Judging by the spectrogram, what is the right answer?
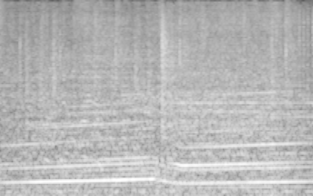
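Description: Motorbikes race close behind a large truck on the road, a steady loud engine drone holding one pitch that dips slightly midway, continuous with no voices.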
